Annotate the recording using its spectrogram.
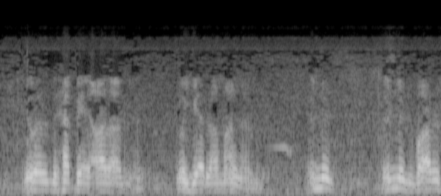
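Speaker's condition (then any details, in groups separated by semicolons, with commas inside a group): Deafness; cannot hear audience questions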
